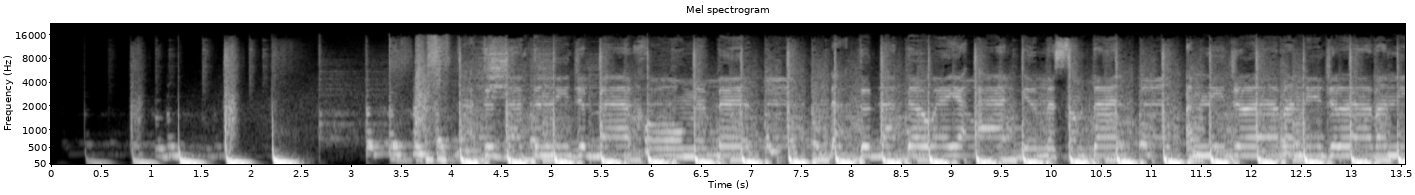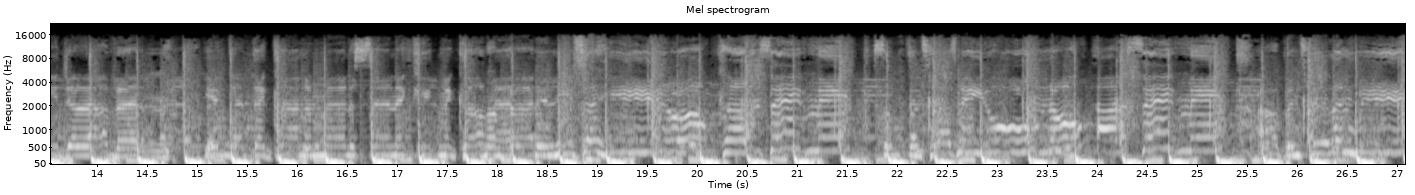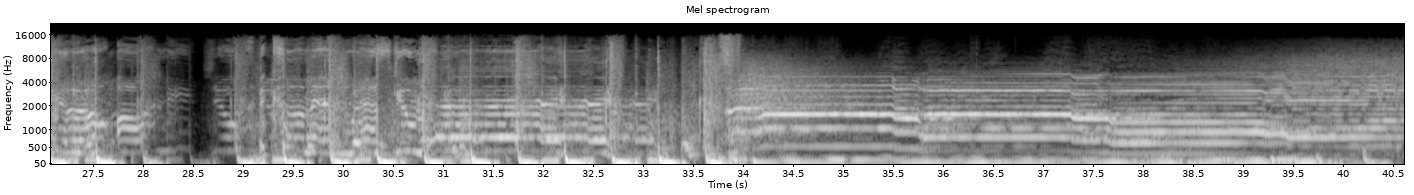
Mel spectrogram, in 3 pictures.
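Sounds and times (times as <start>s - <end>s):
Top40 DJ-friendly dance music track at 128 bpm: 0.4s - 40.6s.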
